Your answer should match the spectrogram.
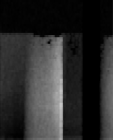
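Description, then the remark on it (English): A reversed snare drum hit, made by reversing an isolated snare hit, swells up as a hissy, rising rush and snaps off abruptly, followed by a short silence before a second swell begins. It plays alone, fairly loud. “You take an isolated snare hit to get this sound, so an isolated snare drum will sound like this.”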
